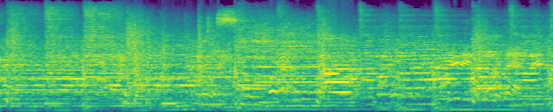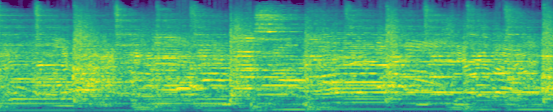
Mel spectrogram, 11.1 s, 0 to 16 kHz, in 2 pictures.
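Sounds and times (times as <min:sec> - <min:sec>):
electric guitar: 0:00.0 - 0:11.0
rock band playing: 0:00.0 - 0:11.0
woman singing: 0:02.1 - 0:11.0.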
